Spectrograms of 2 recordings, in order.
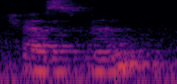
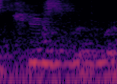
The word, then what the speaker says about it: Cheeseman: Circuit Group 18, Chessman. The It's Cheeseman. I just pronounced that to you, and then I said it wrong.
